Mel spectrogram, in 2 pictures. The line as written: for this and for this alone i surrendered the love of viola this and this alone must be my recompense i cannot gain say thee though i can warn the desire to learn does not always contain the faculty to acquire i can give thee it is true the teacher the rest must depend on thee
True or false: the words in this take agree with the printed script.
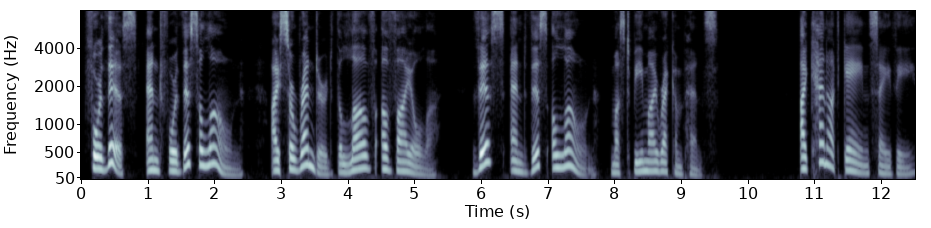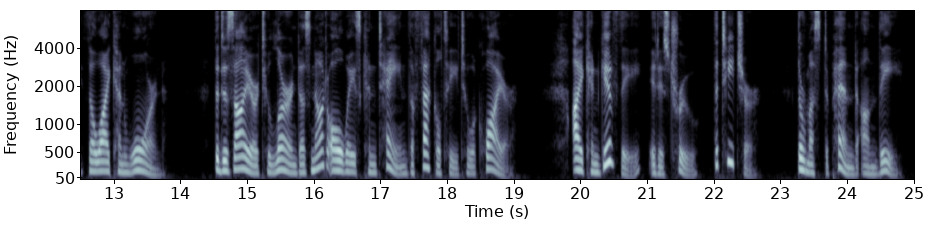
false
